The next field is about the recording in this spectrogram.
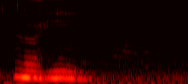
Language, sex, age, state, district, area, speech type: Hindi, female, 18-30, Madhya Pradesh, Chhindwara, urban, read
